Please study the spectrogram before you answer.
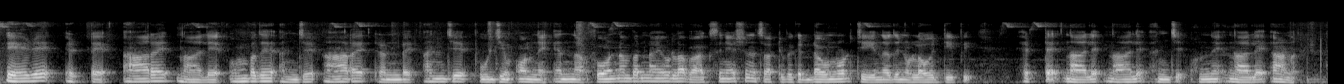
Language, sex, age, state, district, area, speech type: Malayalam, male, 18-30, Kerala, Pathanamthitta, rural, read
